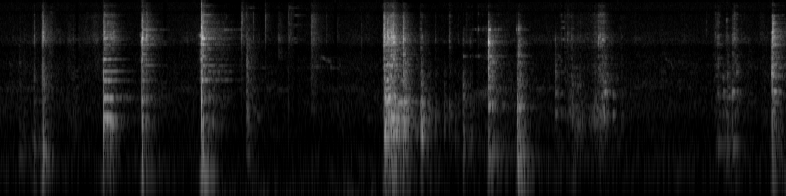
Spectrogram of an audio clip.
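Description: Metal pans clank and knock against each other.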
